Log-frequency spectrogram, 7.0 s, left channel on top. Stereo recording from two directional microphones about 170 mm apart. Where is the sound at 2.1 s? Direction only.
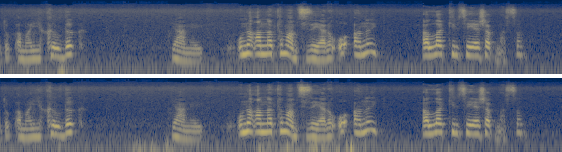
30° right (ahead or behind).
